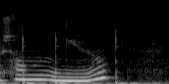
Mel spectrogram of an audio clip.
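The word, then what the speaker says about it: 석류: Pronunciation is changing completely into 성류.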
